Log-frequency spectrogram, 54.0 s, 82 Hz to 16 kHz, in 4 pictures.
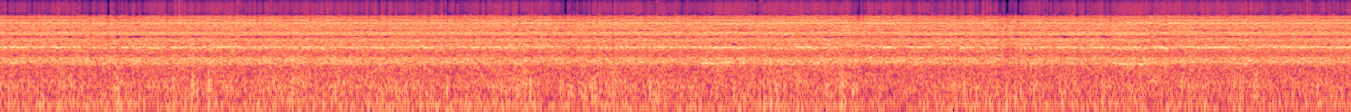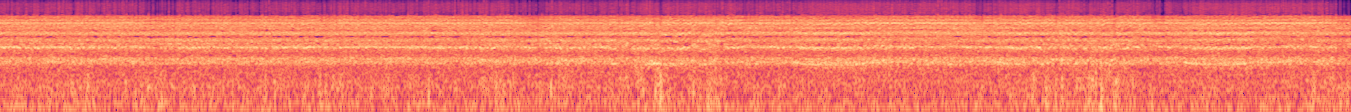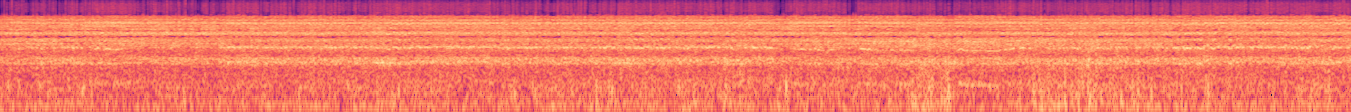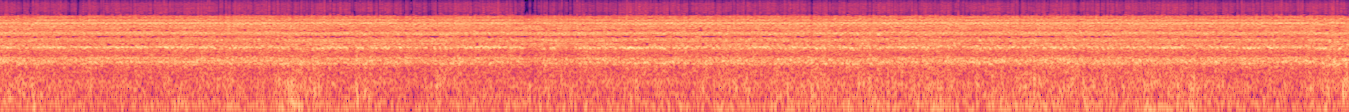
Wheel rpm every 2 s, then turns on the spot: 230, 230, 230, 230, 230, 230, 230, 230, 230, 230, 230, 230, 230, 230, 230, 230, 230, 230, 210, 230, 240, 230, 230, 230, 230, 230, 240.
none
